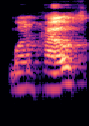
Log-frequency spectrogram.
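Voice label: "menghauskan", Malay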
